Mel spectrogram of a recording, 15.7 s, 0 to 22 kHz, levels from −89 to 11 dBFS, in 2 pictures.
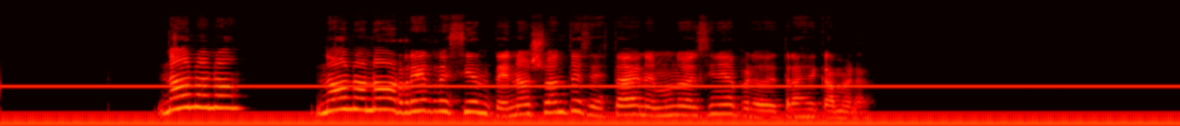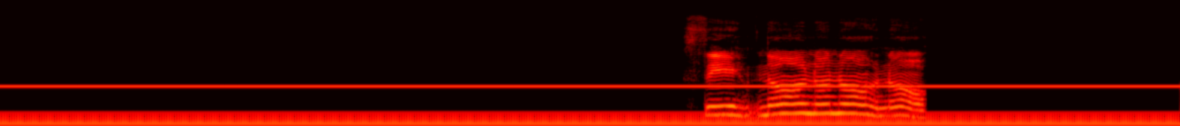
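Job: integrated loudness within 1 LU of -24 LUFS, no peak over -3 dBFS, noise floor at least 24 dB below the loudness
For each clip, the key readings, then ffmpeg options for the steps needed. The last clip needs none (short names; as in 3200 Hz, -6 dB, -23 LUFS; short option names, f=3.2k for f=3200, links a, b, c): hum 60 Hz; harmonics up to 300 Hz; hum level -40 dBFS; steady tone 1400 Hz; tone level -41 dBFS; loudness -35.5 LUFS; peak -17.0 dBFS; loudness target -24.0 LUFS
-> -af "bandreject=f=60:t=h:w=6,bandreject=f=120:t=h:w=6,bandreject=f=180:t=h:w=6,bandreject=f=240:t=h:w=6,bandreject=f=300:t=h:w=6"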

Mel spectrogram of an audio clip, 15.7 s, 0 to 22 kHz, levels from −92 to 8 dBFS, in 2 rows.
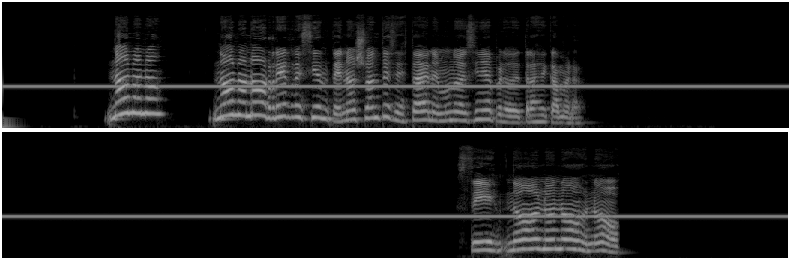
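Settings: hum none; steady tone 1400 Hz; tone level -41 dBFS
-> -af "bandreject=f=1.4k:w=30"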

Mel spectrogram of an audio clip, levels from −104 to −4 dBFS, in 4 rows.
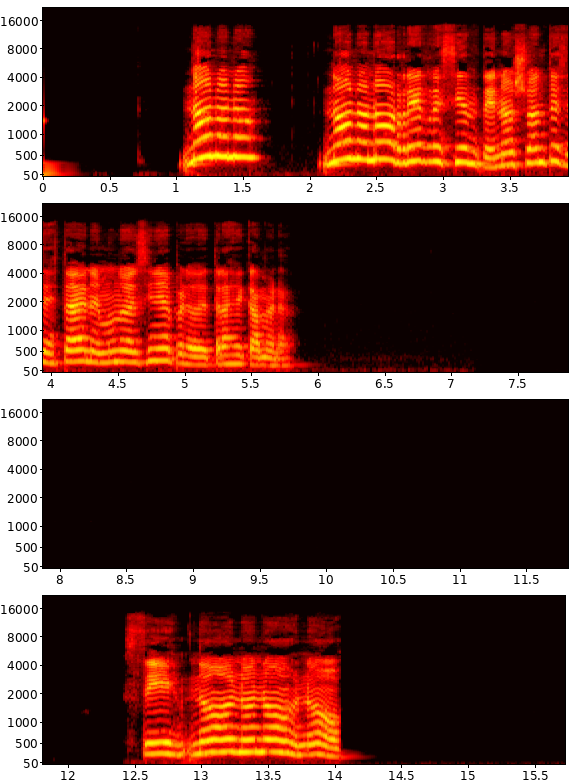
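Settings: steady tone none; loudness -33.5 LUFS; peak -18.0 dBFS; loudness target -24.0 LUFS
-> -af "volume=9.5dB"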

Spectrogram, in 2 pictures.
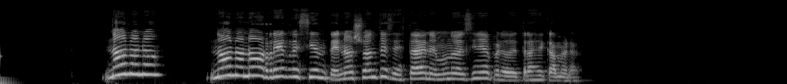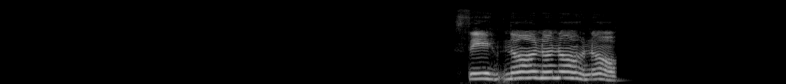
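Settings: loudness -24.0 LUFS; peak -8.5 dBFS; noise floor -81 dBFS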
